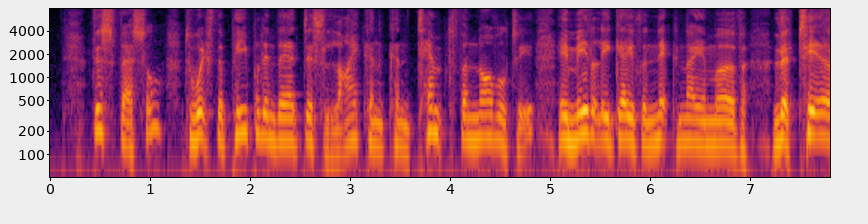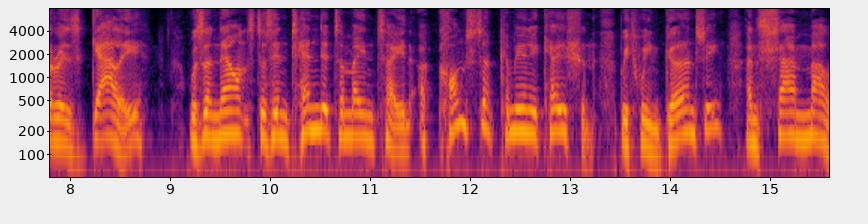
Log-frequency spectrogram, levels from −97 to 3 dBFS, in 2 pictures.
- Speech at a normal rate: No, slow, 130 wpm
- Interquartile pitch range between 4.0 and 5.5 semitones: Yes, average, 4.4 semitones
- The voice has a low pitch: No, medium, 160 Hz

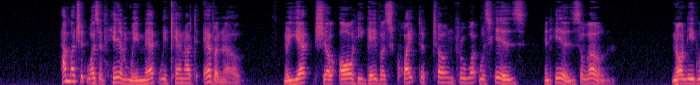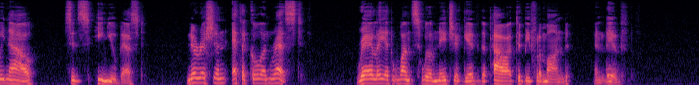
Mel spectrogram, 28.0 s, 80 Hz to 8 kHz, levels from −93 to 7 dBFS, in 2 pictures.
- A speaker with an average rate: No, slow, 115 wpm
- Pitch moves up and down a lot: No, average, 4.6 semitones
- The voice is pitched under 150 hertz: Yes, medium, 140 Hz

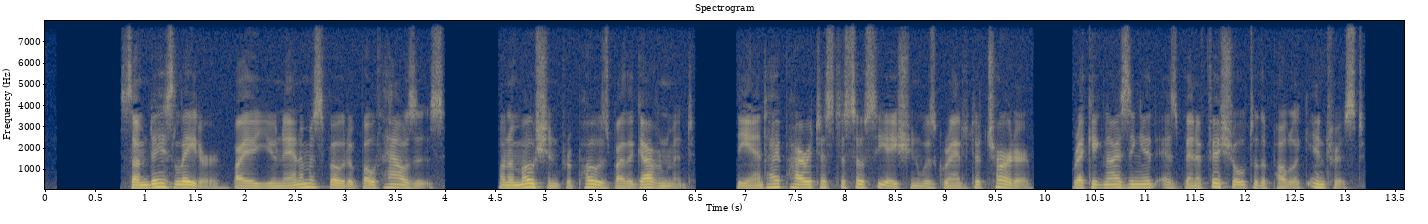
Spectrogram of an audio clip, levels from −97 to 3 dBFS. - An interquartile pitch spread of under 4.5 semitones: No, average, 4.9 semitones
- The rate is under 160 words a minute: Yes, average, 150 wpm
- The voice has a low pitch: Yes, low, 125 Hz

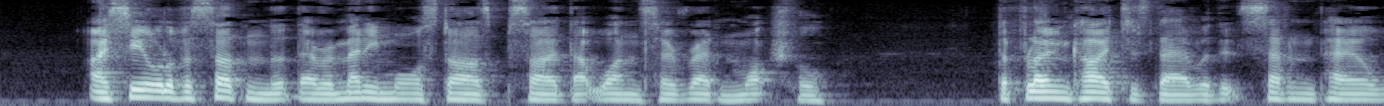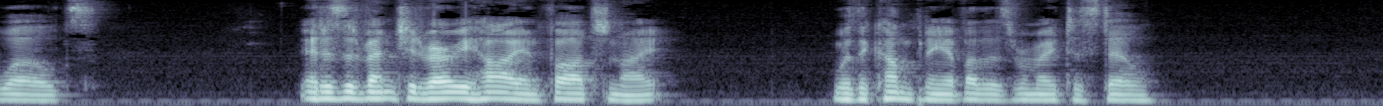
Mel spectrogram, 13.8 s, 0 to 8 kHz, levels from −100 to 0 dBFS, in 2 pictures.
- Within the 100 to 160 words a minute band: No, average, 195 wpm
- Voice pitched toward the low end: Yes, low, 125 Hz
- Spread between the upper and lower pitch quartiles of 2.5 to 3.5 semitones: Yes, average, 2.9 semitones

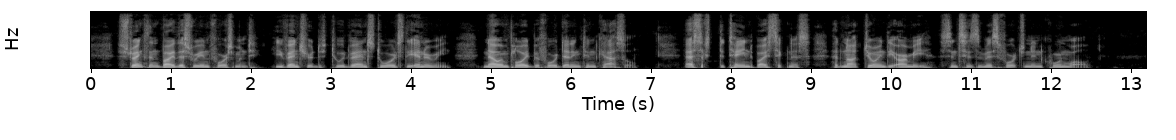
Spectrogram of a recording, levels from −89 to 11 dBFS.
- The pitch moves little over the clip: No, average, 3.3 semitones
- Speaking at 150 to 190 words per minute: No, slow, 135 wpm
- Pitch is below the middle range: Yes, low, 110 Hz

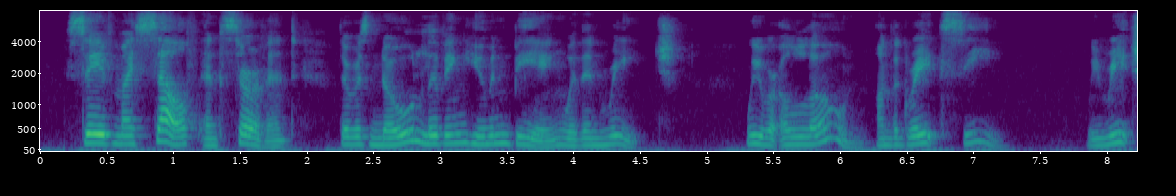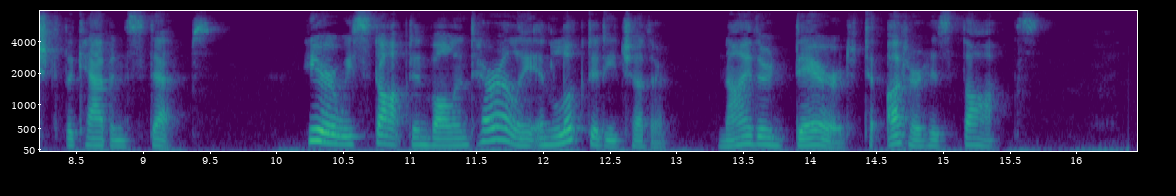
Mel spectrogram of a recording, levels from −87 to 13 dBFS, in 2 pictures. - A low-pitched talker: No, medium, 155 Hz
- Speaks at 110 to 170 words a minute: Yes, average, 145 wpm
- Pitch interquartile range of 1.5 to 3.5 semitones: No, average, 4.1 semitones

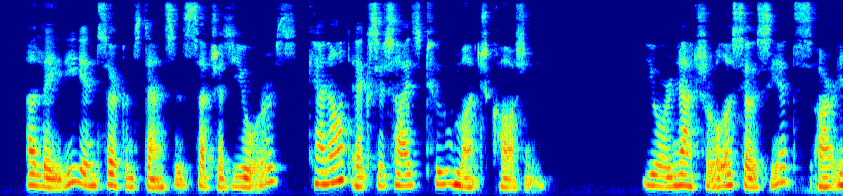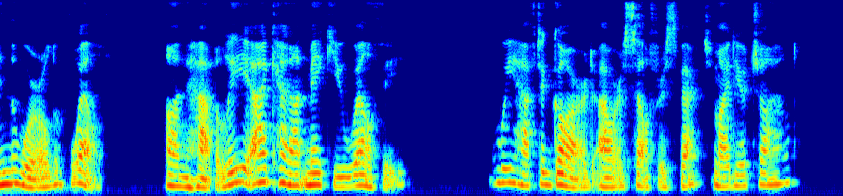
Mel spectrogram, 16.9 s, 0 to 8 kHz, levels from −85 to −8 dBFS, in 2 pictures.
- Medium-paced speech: No, slow, 130 wpm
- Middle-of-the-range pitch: Yes, medium, 170 Hz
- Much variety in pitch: No, average, 3.8 semitones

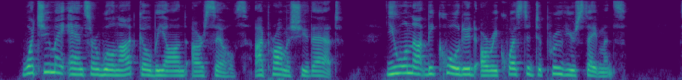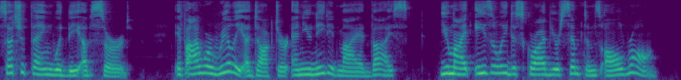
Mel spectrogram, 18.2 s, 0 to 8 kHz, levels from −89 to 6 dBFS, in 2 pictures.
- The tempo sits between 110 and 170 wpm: Yes, average, 160 wpm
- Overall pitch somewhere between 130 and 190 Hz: No, high, 205 Hz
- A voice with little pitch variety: No, average, 4.7 semitones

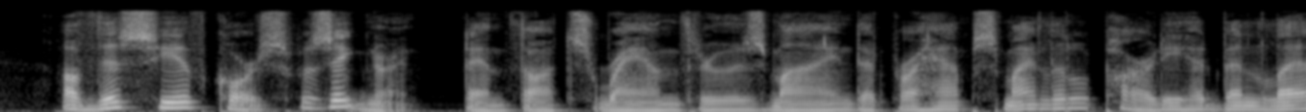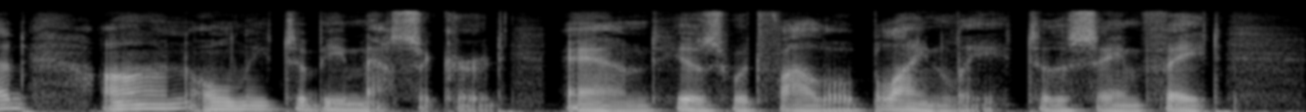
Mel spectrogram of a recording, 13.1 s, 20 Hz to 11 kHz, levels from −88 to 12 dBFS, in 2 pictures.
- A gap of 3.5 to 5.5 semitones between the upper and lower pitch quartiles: Yes, average, 5.1 semitones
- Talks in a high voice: No, very low, 90 Hz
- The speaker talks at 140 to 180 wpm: Yes, average, 160 wpm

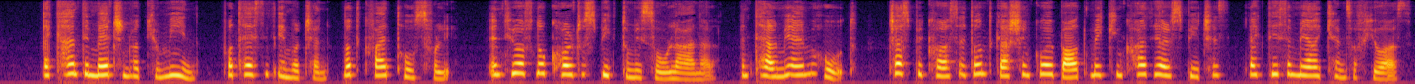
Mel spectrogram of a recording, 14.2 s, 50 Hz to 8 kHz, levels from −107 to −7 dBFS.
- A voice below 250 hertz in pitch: No, very high, 280 Hz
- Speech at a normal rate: Yes, average, 180 wpm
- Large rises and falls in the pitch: No, average, 4.3 semitones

